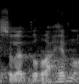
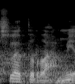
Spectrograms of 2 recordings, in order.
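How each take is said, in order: First: The word ends with the sounds 'rahim'. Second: The word ends with the sounds 'rahmi'. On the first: This is how Arabs say it. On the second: This is how Indonesians say it. "orang Indonesia"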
